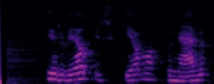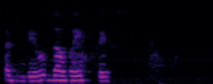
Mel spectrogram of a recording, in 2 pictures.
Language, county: Lithuanian, Vilnius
